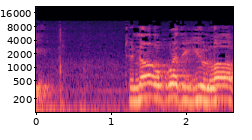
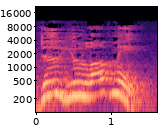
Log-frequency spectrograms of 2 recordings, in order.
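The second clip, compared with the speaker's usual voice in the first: ordinary talk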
